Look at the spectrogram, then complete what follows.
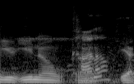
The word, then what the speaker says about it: Cano: pronounce his name? You know. Cano? Yeah, Cano.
